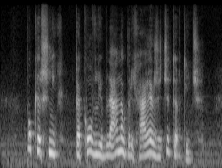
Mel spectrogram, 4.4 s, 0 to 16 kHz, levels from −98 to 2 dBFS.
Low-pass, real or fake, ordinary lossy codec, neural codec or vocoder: 14.4 kHz; fake; none; codec, 32 kHz, 1.9 kbps, SNAC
